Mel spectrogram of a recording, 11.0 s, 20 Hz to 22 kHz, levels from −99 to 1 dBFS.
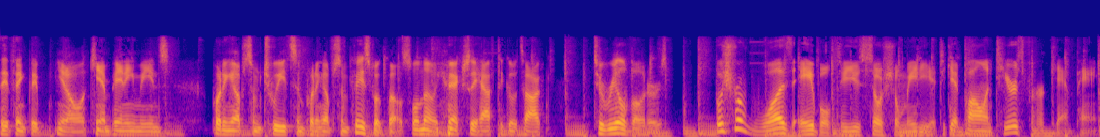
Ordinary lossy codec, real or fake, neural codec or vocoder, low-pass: AAC, 48 kbps; real; none; 7.2 kHz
